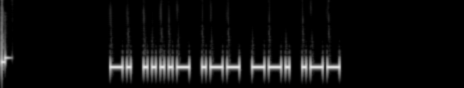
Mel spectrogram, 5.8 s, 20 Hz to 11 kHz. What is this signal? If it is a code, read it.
Morse code, heard as a keyed tone, about 22 wpm, 700 Hz. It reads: N4WGW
